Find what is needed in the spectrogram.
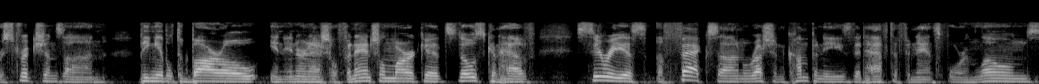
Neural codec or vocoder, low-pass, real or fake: none; 7.2 kHz; real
